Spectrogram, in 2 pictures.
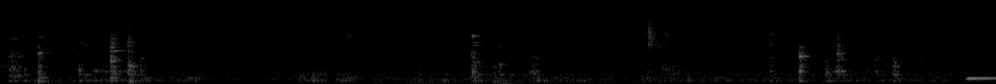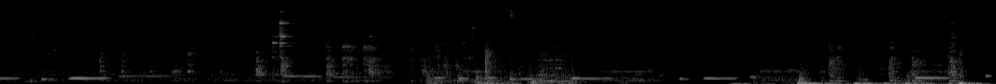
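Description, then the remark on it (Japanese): Dishes being washed by hand at a sink: running water with frequent clinks and clatters of plates and cutlery, close by and fairly steady, with no talking. “さ、洗濯機さんが頑張ってくれている間に食器を洗っちゃいますね。”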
